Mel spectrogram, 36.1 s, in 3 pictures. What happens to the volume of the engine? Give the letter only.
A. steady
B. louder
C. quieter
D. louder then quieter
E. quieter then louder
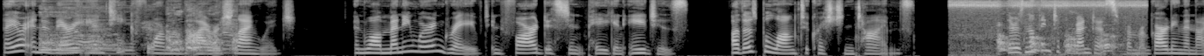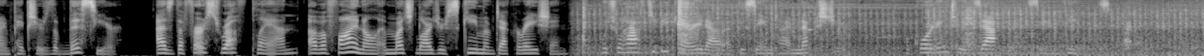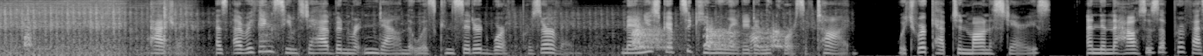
C.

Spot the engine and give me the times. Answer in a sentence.
You can hear the engine from 17.8 to 32.6 s.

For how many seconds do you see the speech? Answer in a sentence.
The speech can be heard for 32 seconds in total.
